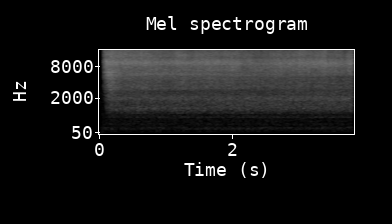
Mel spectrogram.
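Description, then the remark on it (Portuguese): A hamburger sizzles on a griddle: a steady, loud, bright hiss that begins abruptly and holds evenly for a few seconds, with no voices and no noticeable crackle or pops. “Barulho de hambúrguer na chapa.”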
